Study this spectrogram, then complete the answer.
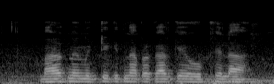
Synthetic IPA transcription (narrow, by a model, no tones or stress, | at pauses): bʱaːɾət̪mẽmɪʈːikɪt̪napɾɐkaːɾkeɦokʰeːlaː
